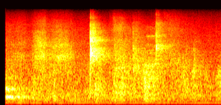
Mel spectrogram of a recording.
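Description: Room sound of performers moving behind a shadow-play screen: rustling and shuffling, with a sharp knock about two seconds in, the loudest sound, and a smaller knock about a second later.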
